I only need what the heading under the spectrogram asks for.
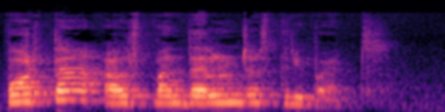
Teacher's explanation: Fixa't que la A final de porta és àtona i que la E d'als també és àtona. En aquests casos només es pronuncia una de les vocals. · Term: elisió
